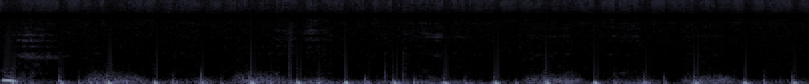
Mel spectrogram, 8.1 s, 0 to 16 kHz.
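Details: Fast, strong pounding heartbeat about 120 beats a minute, racing after doing 65 jumping jacks: normal rapid heartbeat after exercise.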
